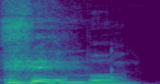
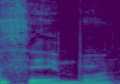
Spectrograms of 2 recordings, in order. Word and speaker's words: Sittingbourne: Sittingbourne.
